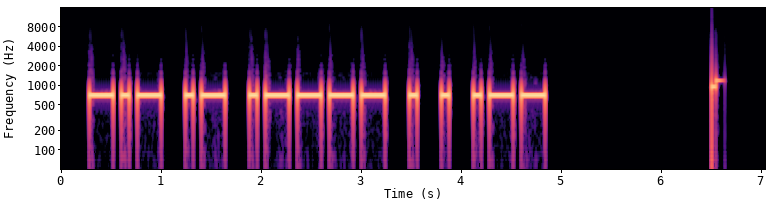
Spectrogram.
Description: Morse code, heard as a keyed tone, about 15 wpm, 700 Hz. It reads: KA1EEW
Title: USA Callsign DE Callsign 15wpm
